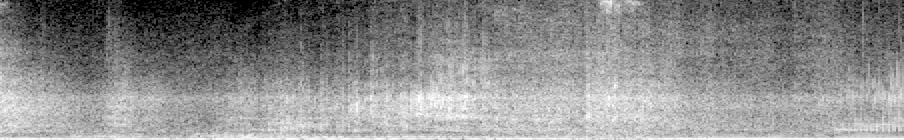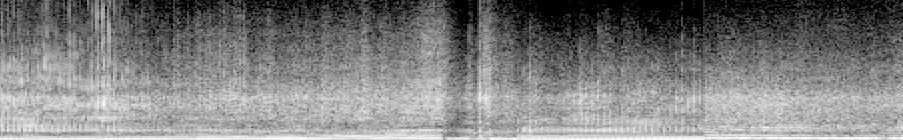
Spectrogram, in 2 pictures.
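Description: A rally car engine revs hard as it climbs and shifts gear.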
